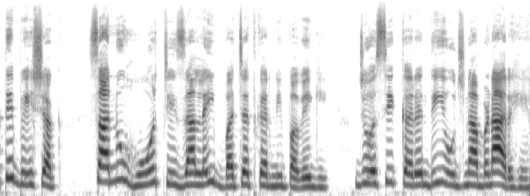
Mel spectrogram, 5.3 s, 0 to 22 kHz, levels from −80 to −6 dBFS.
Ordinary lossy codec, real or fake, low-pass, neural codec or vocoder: none; real; none; none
